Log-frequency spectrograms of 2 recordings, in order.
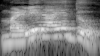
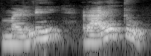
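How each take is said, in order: First: It is said in a sharp, angry tone. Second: It is said in a warm, affectionate tone. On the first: "और गुस्सा से बोलेंगे तो कैसा बोलेंगे?" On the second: "प्यार से।"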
